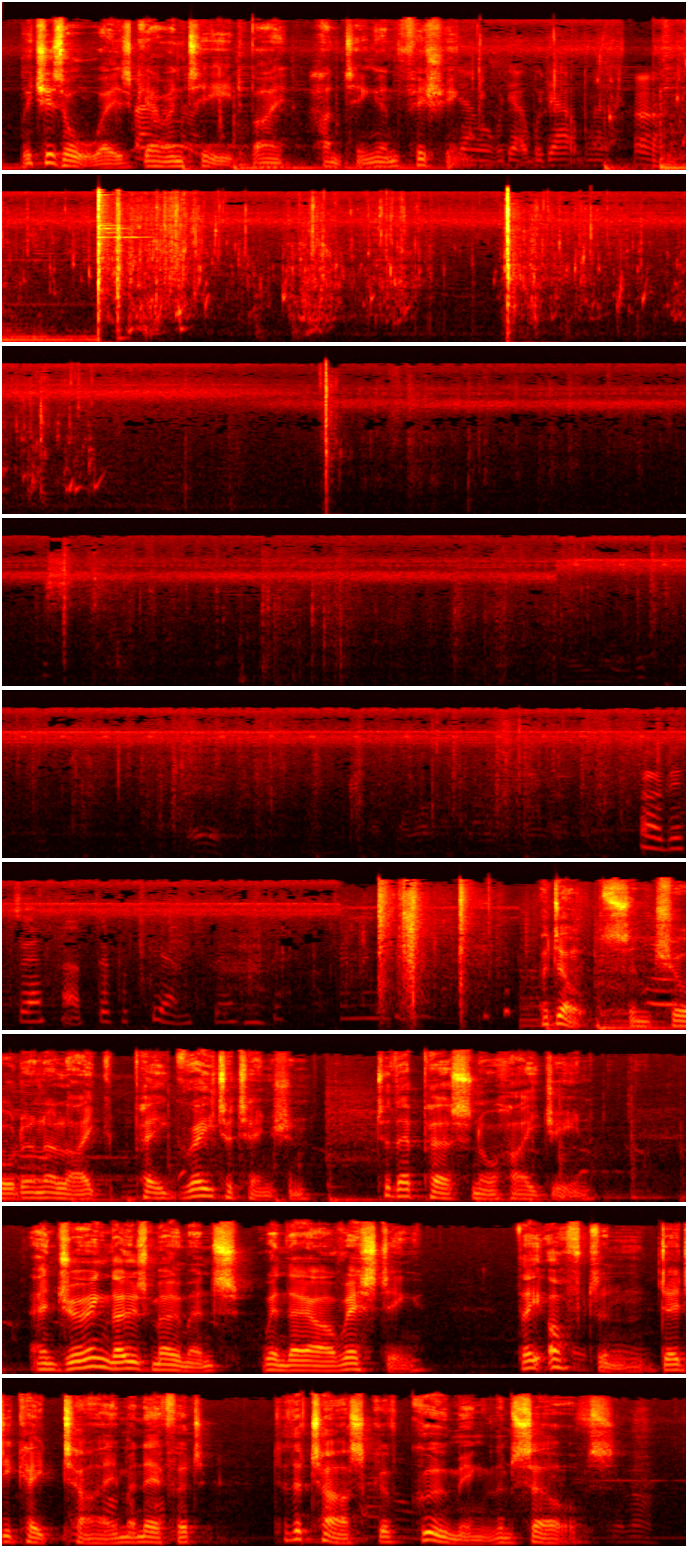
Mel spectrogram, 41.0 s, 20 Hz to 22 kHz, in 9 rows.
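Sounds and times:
men talking: 0:00.0 - 0:03.4, 0:26.3 - 0:31.4, 0:32.1 - 0:34.8, 0:35.4 - 0:40.8
person speaking: 0:00.2 - 0:04.6, 0:26.2 - 0:31.4, 0:35.4 - 0:40.4
fish thrashing in water: 0:04.5 - 0:09.8.

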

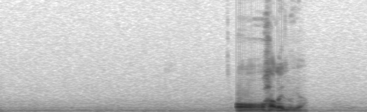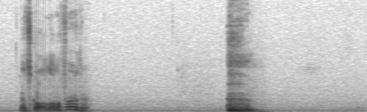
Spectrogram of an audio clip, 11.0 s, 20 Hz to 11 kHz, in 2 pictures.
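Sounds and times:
man clearing his throat: 0:08.9 - 0:09.6.

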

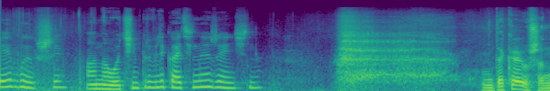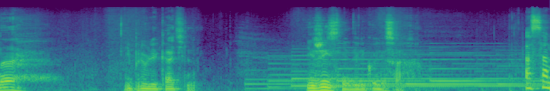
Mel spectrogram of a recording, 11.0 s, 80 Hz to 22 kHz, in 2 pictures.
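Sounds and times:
breathy exhale: 0:03.3 - 0:04.8.

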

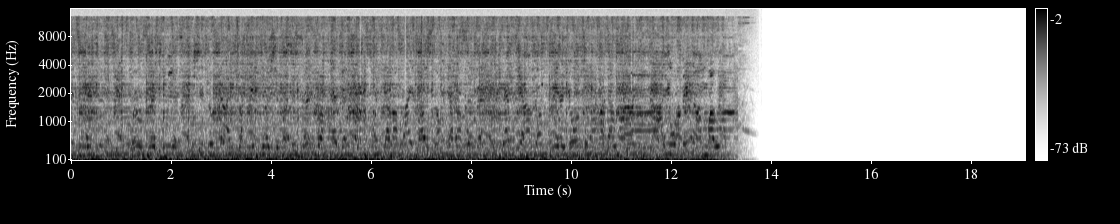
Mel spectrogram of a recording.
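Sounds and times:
car interior driving rumble: 0:00.0 - 0:13.3.

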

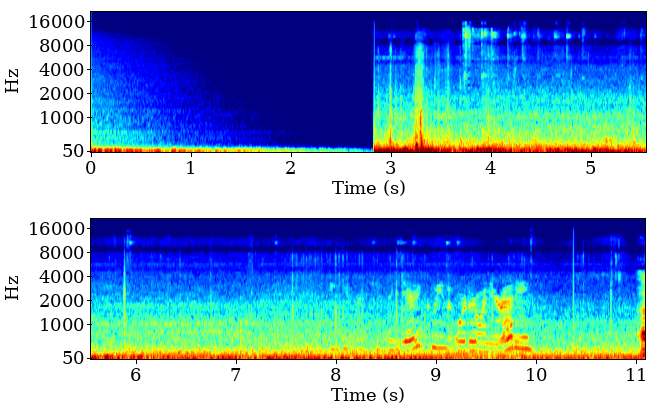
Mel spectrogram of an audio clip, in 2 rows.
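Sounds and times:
car engine and road noise: 0:02.8 - 0:11.0.

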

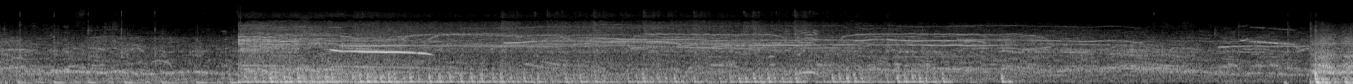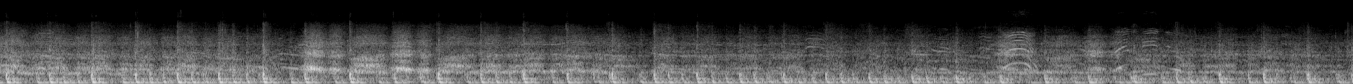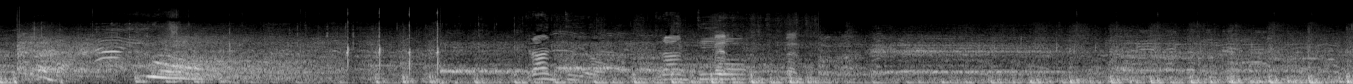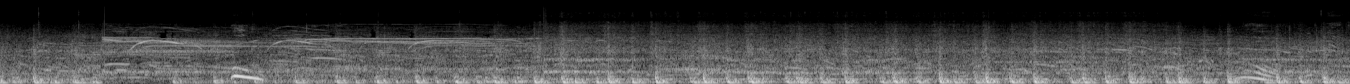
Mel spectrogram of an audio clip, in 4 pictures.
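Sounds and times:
football crowd chanting: 0:00.0 - 0:54.0.

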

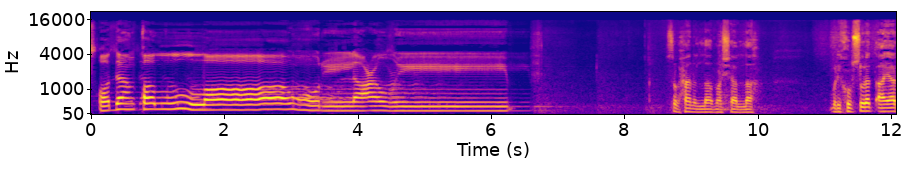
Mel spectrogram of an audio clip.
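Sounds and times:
quick breath: 0:10.2 - 0:11.0.

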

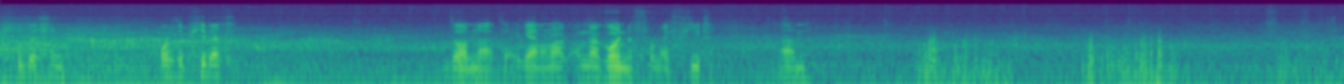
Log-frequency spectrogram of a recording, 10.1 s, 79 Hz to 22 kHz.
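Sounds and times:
traffic: 0:00.0 - 0:10.0
wind buffeting microphone: 0:06.2 - 0:10.0.

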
